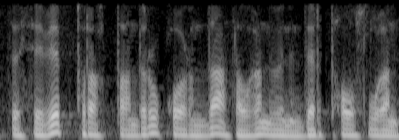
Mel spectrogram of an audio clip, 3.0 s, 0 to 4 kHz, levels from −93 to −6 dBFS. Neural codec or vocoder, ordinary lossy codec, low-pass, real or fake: none; AAC, 32 kbps; 3.6 kHz; real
